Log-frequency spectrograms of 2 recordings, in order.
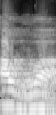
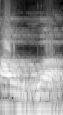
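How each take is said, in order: No difference in how they are said.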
